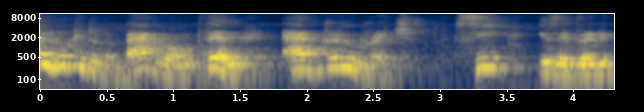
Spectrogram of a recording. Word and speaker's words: Adrienne: Some people call her Adrienne, which is also right, but according to the right pronunciation, it would be Adrienne because there is double N. So N sound would little elongate. So that's the reason why we call it Adrienne.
